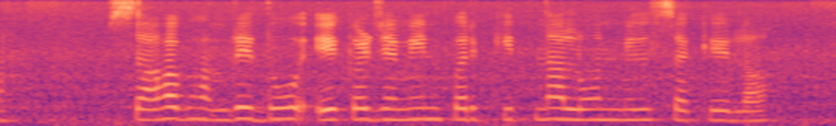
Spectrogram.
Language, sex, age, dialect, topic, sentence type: Bhojpuri, female, 18-24, Western, banking, question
